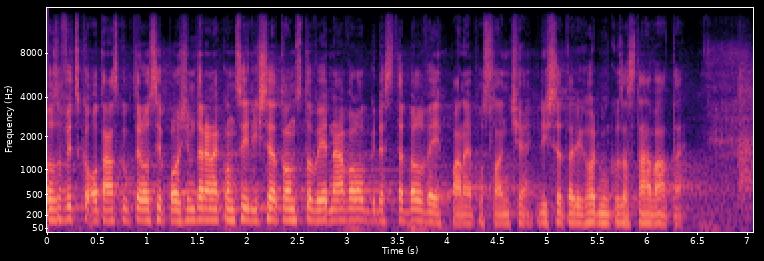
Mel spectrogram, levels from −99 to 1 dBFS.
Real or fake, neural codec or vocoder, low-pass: fake; vocoder, 44.1 kHz, 128 mel bands every 256 samples, BigVGAN v2; 14.4 kHz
